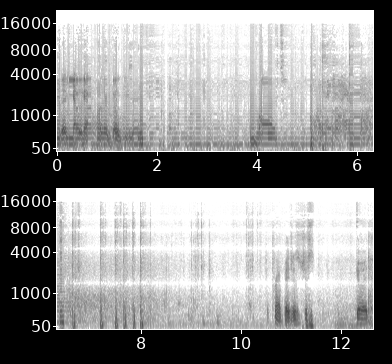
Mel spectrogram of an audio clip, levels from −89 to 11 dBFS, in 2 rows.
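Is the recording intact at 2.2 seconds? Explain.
No. Three faults overlap at 2.2 seconds.

A short stall from a late packet runs from 2.15 to 2.22 s. A packet arrived late, so the jitter buffer ran empty. The receiver stretched the last sound for 43 ms, then resumed from the same point, so nothing is lost but everything after is 43 ms late. You hear a held moment. On a waveform it shows as a short stretch of repeating cycles. On a spectrogram it looks like a frozen, smeared slice.

That stall sits inside a longer stretch of robotic sound from repeated short buffers, running from 0.01 to 6.57 s. The likely cause is audio arriving too seldom, with the software repeating the last few milliseconds to fill each gap. Most of the real audio is skipped and replaced by repeats. The sound becomes a rigid, metallic buzz at 133 Hz, which fits a repeat length of about 7.5 ms. A spectrogram shows fixed harmonic lines at multiples of 133 Hz, and the waveform shows identical repeating segments.

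Channel delay (comb filtering) is present throughout. One channel lags the other by a fraction of a millisecond, and summing them to mono cancels shared content at evenly spaced frequencies. The first notch falls near 1.5 kHz, and the sound is hollow and phasey. A spectrogram shows steady dark horizontal bands at regular spacing.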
